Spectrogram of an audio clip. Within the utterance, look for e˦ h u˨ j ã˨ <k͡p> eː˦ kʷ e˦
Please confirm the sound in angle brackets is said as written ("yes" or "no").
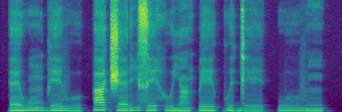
yes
